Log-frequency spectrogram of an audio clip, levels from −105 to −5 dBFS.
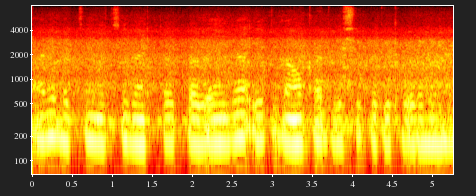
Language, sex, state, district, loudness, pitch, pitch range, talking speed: Hindi, female, Bihar, Gaya, -19 LUFS, 170 Hz, 165-175 Hz, 195 wpm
